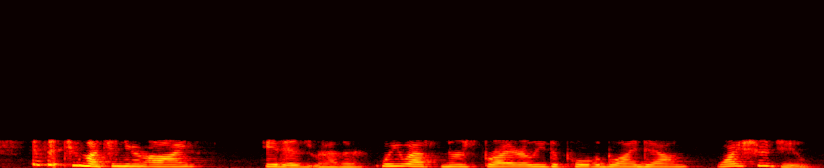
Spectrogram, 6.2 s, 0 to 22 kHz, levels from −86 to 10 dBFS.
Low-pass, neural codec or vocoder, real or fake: 3.6 kHz; vocoder, 22.05 kHz, 80 mel bands, HiFi-GAN; fake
